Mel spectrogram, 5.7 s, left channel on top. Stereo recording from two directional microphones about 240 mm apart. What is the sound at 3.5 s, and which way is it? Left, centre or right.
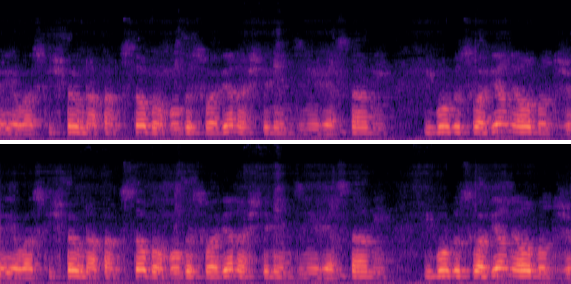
A man's voice, left.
